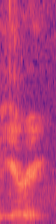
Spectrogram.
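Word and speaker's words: Eiry: Let's do Eerie. How do you spell that? It's E-I-R-Y. But it's pronounced like something spooky. Eerie.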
